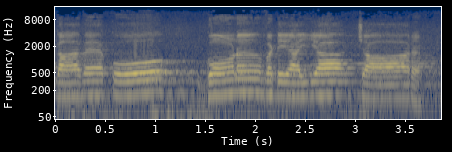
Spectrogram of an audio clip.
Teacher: ਕੋ ਗੁਣ ਵਡਿਆਈਆ ਚਾਰ ਵਡਿਆਈਆਂ ਪਾਠ ਹੈ ਤੇ ਅੱਗੇ ਚਾਰ ਹੈ ਵਡਿਆਈ ਆਚਾਰ ਨਹੀਂ ਹੋਵੇਗਾ ਵਡਿਆਈਆ ਚਾਰ ਇਕੱਠਾ ਨਹੀਂ ਹੋਵੇਗਾ ਨਿਖੇੜਾ ਆਵੇਗਾ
